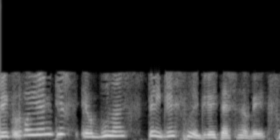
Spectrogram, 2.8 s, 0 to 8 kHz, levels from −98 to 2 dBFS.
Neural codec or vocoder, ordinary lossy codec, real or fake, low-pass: codec, 16 kHz in and 24 kHz out, 0.6 kbps, FireRedTTS-2 codec; AAC, 16 kbps; fake; 7.2 kHz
